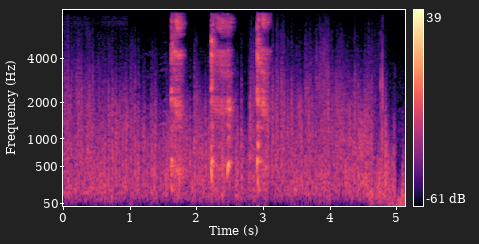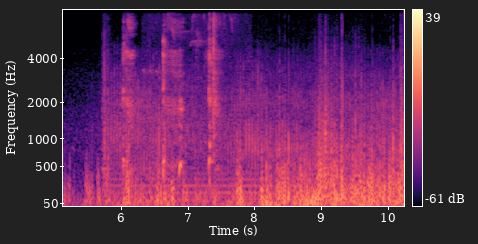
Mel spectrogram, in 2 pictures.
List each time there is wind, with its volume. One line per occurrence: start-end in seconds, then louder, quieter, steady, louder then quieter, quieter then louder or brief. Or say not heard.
0.0-10.2 louder.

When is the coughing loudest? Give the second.
2 s.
